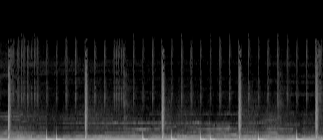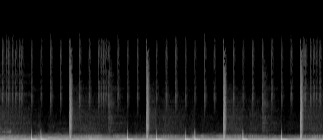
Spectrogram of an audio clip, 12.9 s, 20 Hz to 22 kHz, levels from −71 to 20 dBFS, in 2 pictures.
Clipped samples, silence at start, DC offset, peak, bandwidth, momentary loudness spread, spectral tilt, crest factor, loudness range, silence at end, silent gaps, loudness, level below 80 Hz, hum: under 0.1%; 0 s; 0.2%; 0 dBFS; 14.5 kHz; 7 LU; -6.5 dB/octave; 10 dB; 1 LU; 0 s; none; -14 LUFS; -14 dBFS; none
